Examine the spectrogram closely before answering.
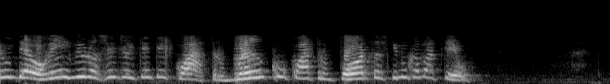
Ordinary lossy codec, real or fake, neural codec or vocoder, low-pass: AAC, 16 kbps; real; none; 7.2 kHz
